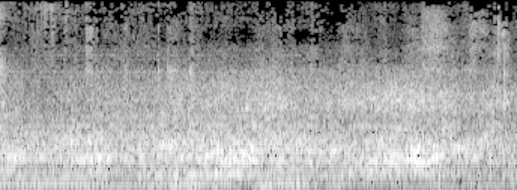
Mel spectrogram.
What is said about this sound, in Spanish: No sé si escuchará bien. Es un helicóptero. Lleva media hora dando vueltas. O sea, increíble. O sea, ¿qué pasará? Lleva media hora y aparte que no es un helicóptero normal, o sea, quiero decir,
